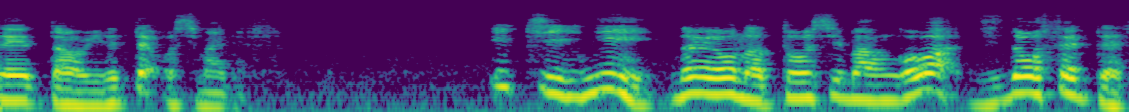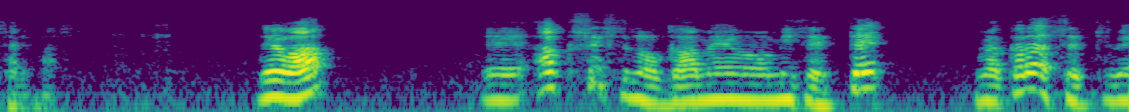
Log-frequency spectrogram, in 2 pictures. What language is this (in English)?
Japanese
